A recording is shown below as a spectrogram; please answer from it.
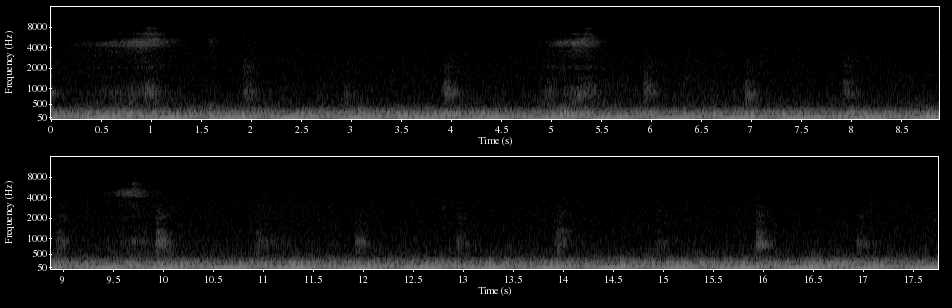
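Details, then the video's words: Sleeping female dog enjoying her bed at bedtime snores in a humanlike way, with rhythmic snuffly breaths roughly once a second and occasional brief whistling wheezes, against a constant low room hum. "Dog Snoring Like Humans"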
